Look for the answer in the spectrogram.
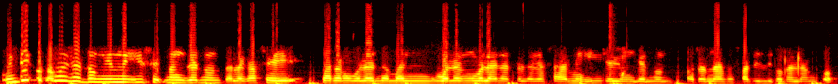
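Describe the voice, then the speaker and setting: A woman's voice: medium pitch, steady tone, quick pace, no room sound, poor audio. A woman calling in to a radio advice show, confiding about her personal life in a hesitant, casual way.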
